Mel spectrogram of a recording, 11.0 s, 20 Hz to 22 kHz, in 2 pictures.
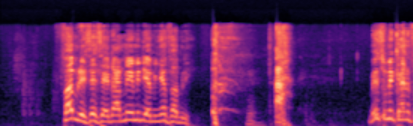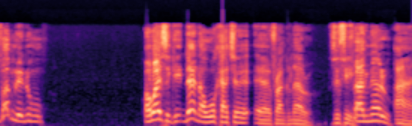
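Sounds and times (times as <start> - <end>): man speaking: 0.8 - 4.0, 4.9 - 6.2, 7.4 - 11.0
man clearing throat: 2.8 - 4.0.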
